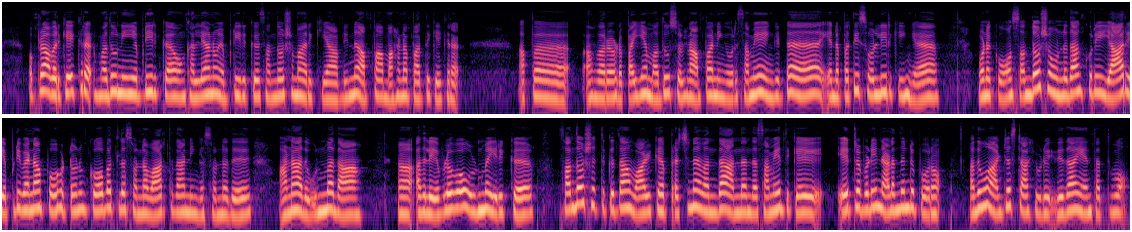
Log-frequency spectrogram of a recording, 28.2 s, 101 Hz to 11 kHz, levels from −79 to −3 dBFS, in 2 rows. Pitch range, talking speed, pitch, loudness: 200-235 Hz, 145 wpm, 215 Hz, -19 LUFS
